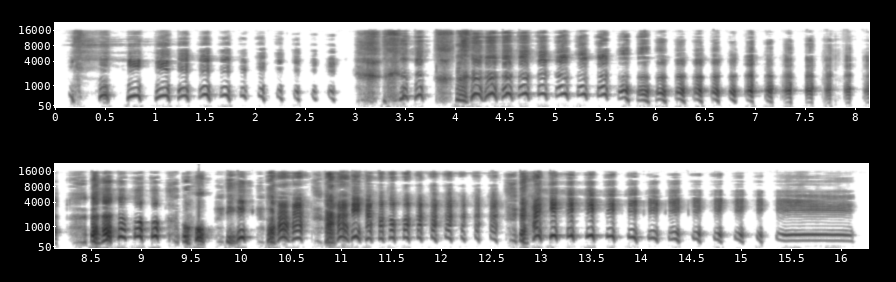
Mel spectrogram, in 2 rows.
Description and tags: Evil Laugh 7
Now for my fav. This one was tricky to get just right. But i think you'll all agree it has quite the impact. Sorry if i made you suddenly afraid of clowns.....I REGRET NOTHING!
